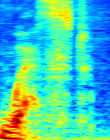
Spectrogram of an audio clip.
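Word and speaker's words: Ouest: My favorite restaurant in New York City, I'll say, is West. It's spelled funny, O-U-E-S-T, but it's right in my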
